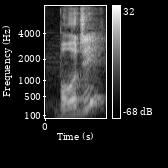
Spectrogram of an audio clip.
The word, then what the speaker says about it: Bojji: So to see Bojji, that's how you pronounce his name.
